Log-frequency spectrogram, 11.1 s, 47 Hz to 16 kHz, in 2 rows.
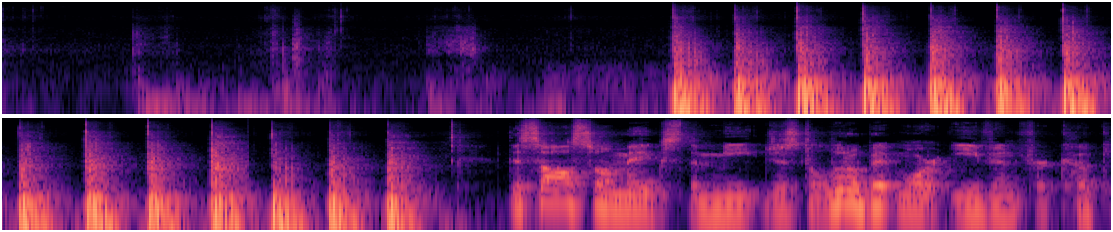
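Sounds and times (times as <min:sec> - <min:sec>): meat mallet pounding on cutting board: 0:03.4 - 0:07.8.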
